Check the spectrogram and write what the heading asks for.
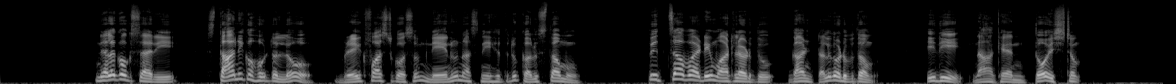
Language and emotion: Telugu, happy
